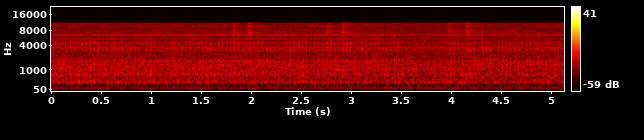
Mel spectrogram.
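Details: GTX 970 graphics card fans spinning freely again after freeing a stuck fan that had let it reach 92°C at idle: faint steady whir, even hum, no ticking or rubbing; fan speed 33%, under load, temperature dropping toward normal under 40°C.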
